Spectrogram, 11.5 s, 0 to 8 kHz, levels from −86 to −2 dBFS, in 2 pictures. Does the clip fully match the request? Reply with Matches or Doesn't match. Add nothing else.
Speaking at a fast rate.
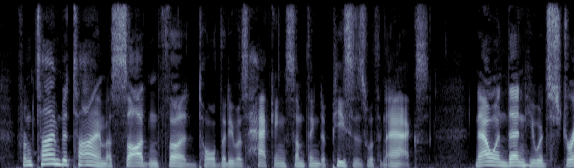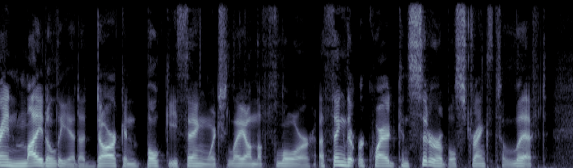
Matches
